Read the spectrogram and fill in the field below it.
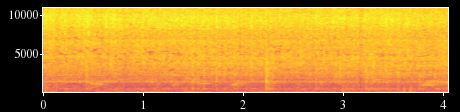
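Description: Black pepper and cumin frying in hot oil in a pan while cooking kichadi, a steady, even sizzle with faint scattered clicks, close by and with no talking.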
